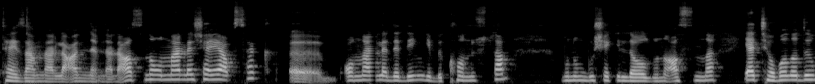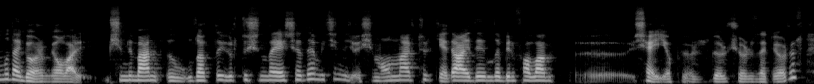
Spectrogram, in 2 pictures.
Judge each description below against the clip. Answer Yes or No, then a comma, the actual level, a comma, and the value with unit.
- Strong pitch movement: No, average, 3.9 semitones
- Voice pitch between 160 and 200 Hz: Yes, high, 190 Hz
